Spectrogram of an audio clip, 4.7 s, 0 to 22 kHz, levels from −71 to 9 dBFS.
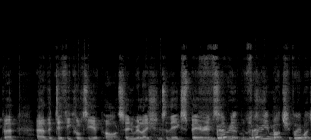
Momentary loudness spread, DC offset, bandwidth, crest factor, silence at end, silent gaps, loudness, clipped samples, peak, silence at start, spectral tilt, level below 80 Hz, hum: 5 LU; under 0.1%; 16 kHz; 18 dB; 0 s; none; -29 LUFS; under 0.1%; -12 dBFS; 0 s; -1 dB/octave; -70 dBFS; none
